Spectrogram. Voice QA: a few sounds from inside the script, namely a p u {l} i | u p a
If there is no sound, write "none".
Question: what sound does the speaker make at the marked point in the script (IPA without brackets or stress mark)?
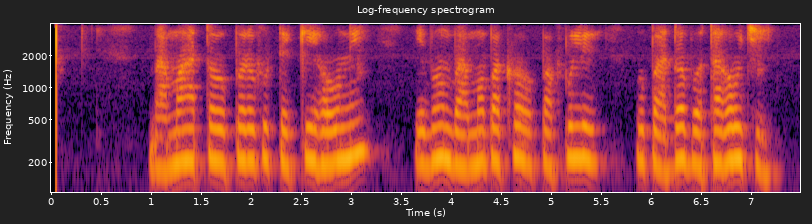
l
